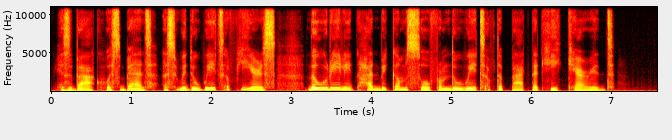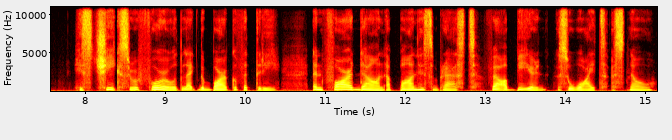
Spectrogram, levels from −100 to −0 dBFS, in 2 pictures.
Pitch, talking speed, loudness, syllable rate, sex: 190 Hz, 190 wpm, -20 LUFS, 4.6 syllables/s, female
